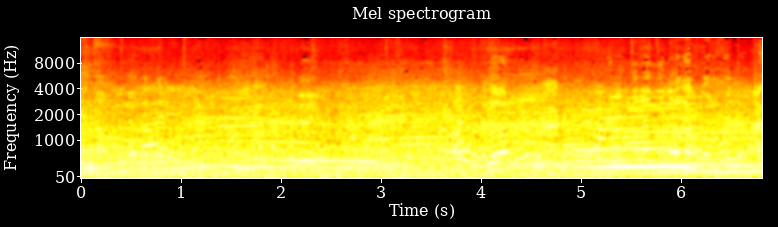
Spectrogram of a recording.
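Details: Friesian and crossbred heifer calves at Raniganj cattle market, Dinajpur, on 29 January 2025, several mooing in overlapping, drawn-out low lowing calls over a steady murmur of market voices and crowd noise.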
